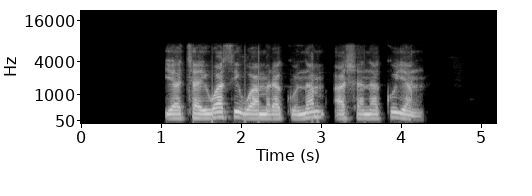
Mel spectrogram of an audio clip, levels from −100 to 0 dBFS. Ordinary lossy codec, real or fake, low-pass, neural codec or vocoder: Opus, 24 kbps; real; 7.2 kHz; none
